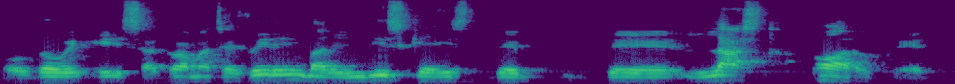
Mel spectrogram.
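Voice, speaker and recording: Spanish guy, native spanish speaker, theatre director doing a q&a, normal pitch, kinda halting and repeats himself. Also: fairly even intonation, darkish tone, rough recording. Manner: halting, repetitive phrasing. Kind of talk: unscripted panel Q&A talk.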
